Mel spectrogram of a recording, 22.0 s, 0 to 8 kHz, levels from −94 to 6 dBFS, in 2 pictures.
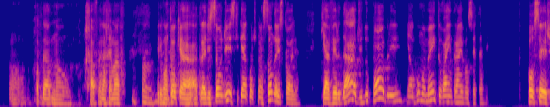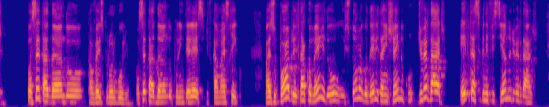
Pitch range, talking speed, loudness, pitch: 135-200 Hz, 165 wpm, -24 LUFS, 155 Hz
